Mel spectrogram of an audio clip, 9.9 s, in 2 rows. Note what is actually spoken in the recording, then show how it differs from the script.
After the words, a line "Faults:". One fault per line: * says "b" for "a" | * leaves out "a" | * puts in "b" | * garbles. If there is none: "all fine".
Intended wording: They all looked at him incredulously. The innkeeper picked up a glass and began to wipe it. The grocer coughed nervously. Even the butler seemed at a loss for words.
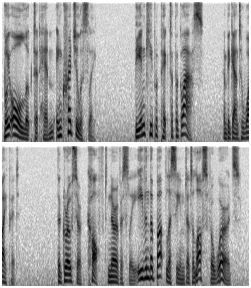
They all looked at him incredulously. The innkeeper picked up a glass and began to wipe it. The grocer coughed nervously. Even the butler seemed at a loss for words.
Faults:
all fine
